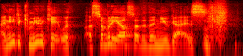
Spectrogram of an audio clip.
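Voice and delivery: ordinary talk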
